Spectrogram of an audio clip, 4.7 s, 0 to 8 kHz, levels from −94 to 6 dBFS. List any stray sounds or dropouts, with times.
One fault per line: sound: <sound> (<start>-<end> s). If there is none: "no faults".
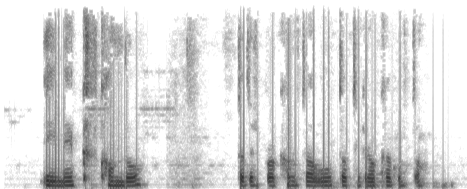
no faults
